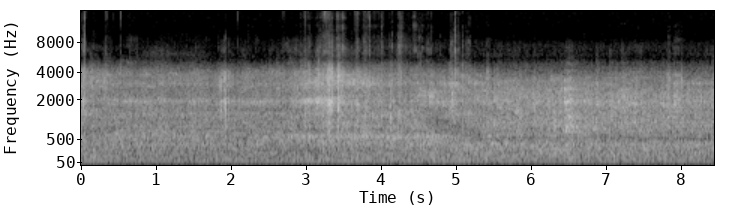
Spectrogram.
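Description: Steady, even running noise from heavy machinery on a mine site, with a few faint knocks.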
